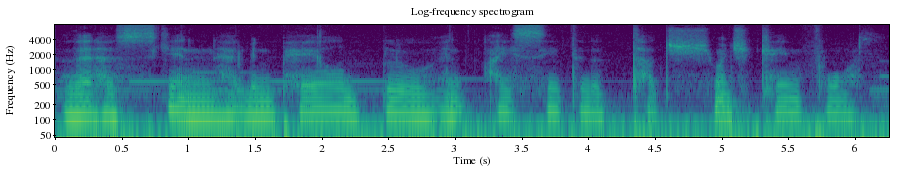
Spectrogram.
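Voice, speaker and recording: Hushed, very slow ASMR storybook reader. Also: mid-range voice, muffled recording. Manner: soft-spoken, hushed, breaking into near-whispers; deliberate, with frequent pauses between phrases. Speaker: book reader.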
